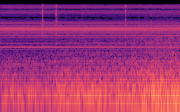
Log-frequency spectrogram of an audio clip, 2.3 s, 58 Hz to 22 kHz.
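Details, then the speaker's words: 2001 Tiffin Allegro Bus 35IP motorhome dash fan after 12 V repair: steady, even rushing airflow with low hum and faint ticks, running smoothly on high speed. "here it is running it's going to have to listen to the air air buzzer but so you can hear everything clicking and now go over to uh floor you can hear it blowing"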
